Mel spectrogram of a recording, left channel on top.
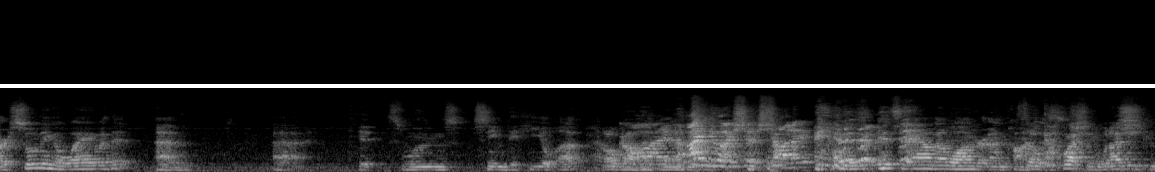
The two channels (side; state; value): left; silent; digital silence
